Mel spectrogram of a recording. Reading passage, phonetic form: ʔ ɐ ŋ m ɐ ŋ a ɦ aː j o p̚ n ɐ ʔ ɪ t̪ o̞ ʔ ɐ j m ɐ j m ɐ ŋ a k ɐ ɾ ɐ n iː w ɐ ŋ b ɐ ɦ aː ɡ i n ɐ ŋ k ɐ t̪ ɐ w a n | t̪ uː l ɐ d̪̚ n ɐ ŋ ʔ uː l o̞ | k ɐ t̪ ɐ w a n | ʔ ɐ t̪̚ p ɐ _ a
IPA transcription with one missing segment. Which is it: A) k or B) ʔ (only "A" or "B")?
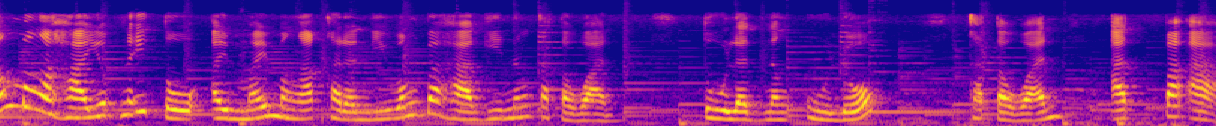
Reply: B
